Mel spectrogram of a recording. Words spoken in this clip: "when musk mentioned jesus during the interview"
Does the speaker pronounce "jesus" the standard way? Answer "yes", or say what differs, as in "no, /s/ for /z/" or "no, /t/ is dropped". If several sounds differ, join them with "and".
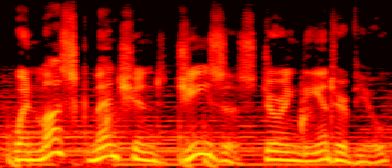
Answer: yes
